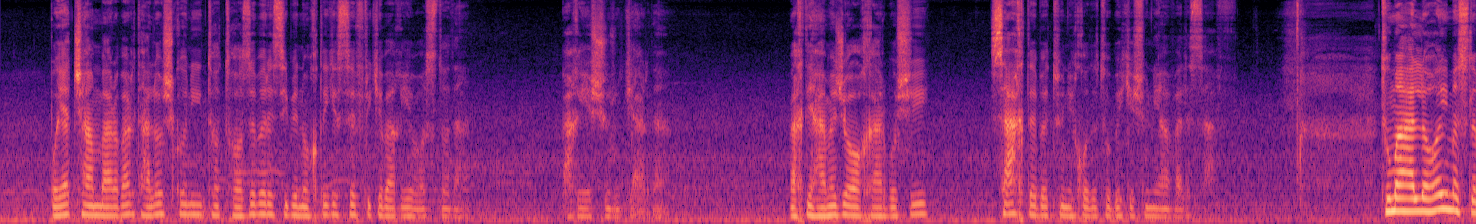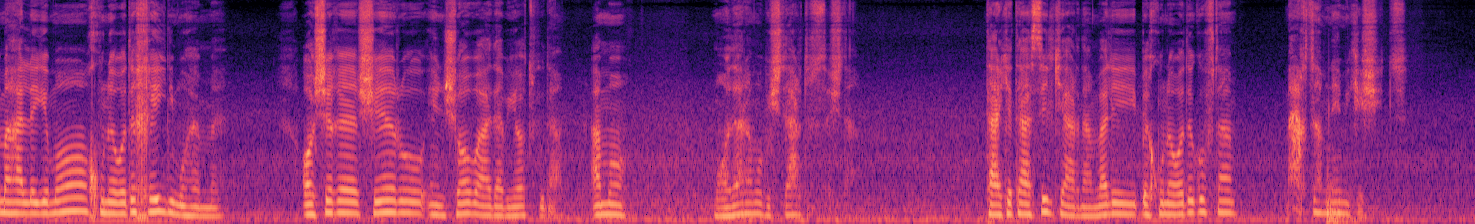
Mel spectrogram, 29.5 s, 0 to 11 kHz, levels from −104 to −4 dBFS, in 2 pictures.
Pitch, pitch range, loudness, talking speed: 130 Hz, 95-150 Hz, -24 LUFS, 120 wpm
